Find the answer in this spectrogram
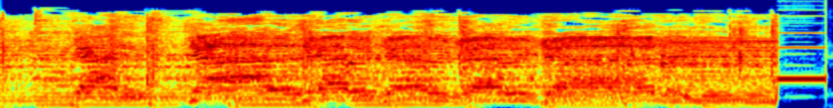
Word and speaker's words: Gyaru: So basically, the word Gyaru is the Japanese pronunciation of the word gal, used to refer to a young girl or woman.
